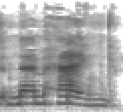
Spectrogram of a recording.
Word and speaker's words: Nemheng: in um it's cut it the make is nem hang I'll spell it for you because it's n e m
